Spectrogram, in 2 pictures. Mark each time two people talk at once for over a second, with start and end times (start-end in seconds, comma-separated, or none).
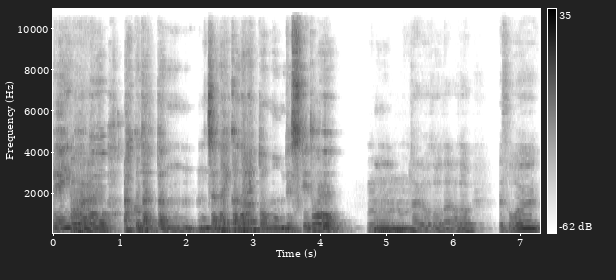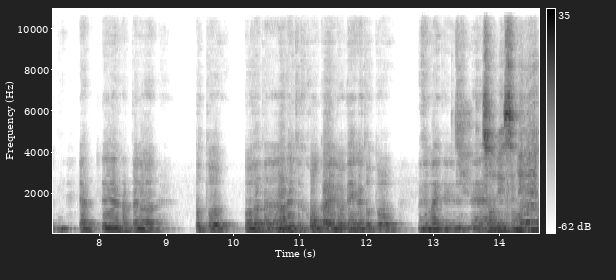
none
